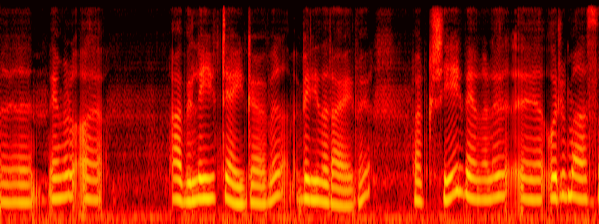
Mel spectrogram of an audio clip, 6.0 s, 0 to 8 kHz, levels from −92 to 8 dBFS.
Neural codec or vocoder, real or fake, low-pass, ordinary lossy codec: autoencoder, 22.05 kHz, a latent of 192 numbers a frame, VITS, trained on many speakers; fake; 7.2 kHz; none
